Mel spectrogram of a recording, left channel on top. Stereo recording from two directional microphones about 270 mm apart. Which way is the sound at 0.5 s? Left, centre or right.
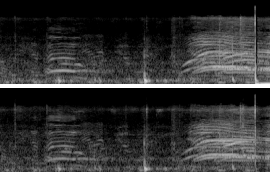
Right.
